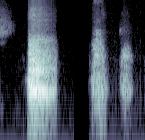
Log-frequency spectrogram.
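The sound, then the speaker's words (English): A dog lets out one loud bark, followed by a few shorter, softer whiny yelps spaced out after it, with no one talking. “This is a dog sponsored episode.”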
